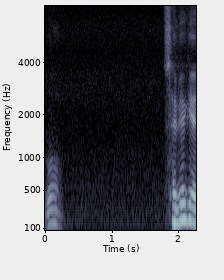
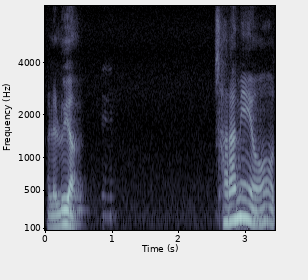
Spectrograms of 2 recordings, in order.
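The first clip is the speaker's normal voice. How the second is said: usual speaking voice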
